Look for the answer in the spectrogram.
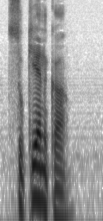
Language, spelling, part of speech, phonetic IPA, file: Polish, sukienka, noun, [suˈcɛ̃nka], Pl-sukienka.ogg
